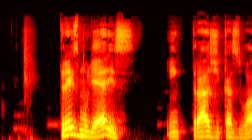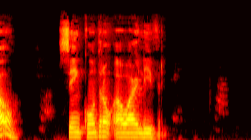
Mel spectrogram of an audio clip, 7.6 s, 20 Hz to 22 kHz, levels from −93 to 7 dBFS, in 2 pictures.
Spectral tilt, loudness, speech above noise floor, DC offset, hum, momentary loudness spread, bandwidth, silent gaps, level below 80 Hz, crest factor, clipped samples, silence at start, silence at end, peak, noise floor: -4 dB/octave; -18 LUFS; 53 dB; under 0.1%; none; 16 LU; 14 kHz; none; -54 dBFS; 18 dB; under 0.1%; 0.35 s; 1.35 s; -2 dBFS; -71 dBFS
